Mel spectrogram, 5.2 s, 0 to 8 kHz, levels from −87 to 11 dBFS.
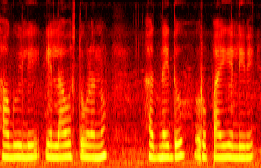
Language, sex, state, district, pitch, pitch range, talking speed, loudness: Kannada, female, Karnataka, Bidar, 210 Hz, 205-215 Hz, 70 wpm, -14 LUFS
